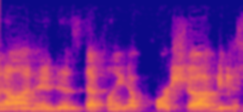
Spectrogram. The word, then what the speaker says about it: Porsche: car company um and correct pronunciation thus ends in an a and as everyone's coming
